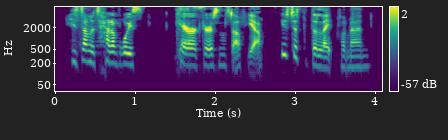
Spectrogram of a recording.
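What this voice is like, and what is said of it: Sudden put-on accent. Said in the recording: “I'm not sure where that accent came from”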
